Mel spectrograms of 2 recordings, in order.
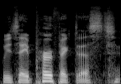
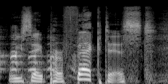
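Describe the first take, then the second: First: "perfectest" stressed at the front, PER-fictest; New Hampshire version. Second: "perfectest" slow, stressed on the middle FECT; Massachusetts version. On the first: Countering with New Hampshire's way, "perfectest" stressed on PER. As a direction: lead on PER, lighten the middle of "perfectest". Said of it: "In, uh, New Hampshire, we say perfectest". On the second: Joking about a Massachusetts regionalism, "perfectest" with FECT stressed. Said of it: "In Massachusetts, we say perfectest". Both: Shown as a demonstration.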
